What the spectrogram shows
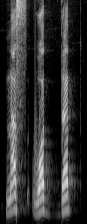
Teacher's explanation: আর এই দালের উচ্চারণটা একদম নরম পাতলা করতে হবে, জিহ্বার মাথা ওপরের দাঁতের মাথার সাথে লাগবে দালের উচ্চারণ করার সময়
